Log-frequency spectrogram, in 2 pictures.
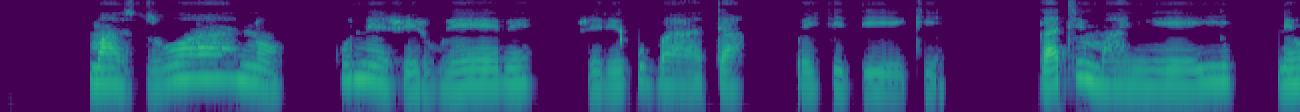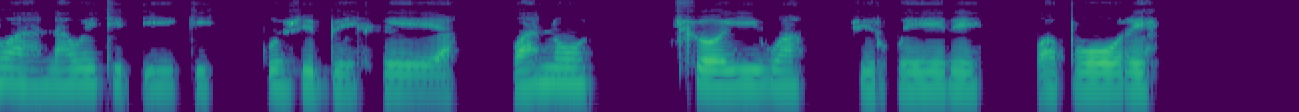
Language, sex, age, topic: Ndau, female, 36-49, health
